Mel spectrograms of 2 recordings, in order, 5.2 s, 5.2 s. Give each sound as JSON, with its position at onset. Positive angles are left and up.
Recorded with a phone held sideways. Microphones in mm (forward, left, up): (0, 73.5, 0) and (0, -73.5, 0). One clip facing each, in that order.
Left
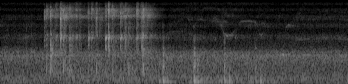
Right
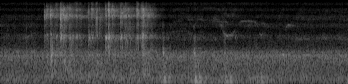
{"t": 0.7, "sound": "a clap", "side_deg": 70, "distance_m": 3.5}
{"t": 2.4, "sound": "tapping", "side_deg": 60, "distance_m": 1.5}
